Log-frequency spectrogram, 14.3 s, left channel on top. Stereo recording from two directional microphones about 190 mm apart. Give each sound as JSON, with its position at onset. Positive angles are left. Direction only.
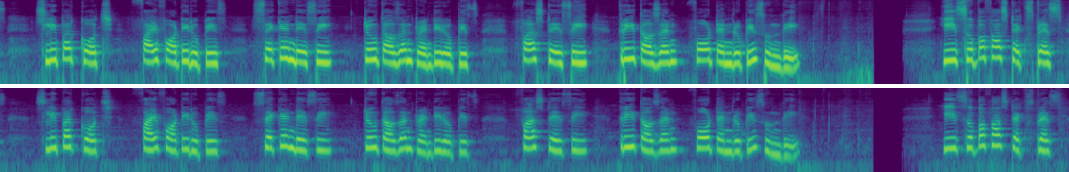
{"t": 0.5, "sound": "a woman's voice", "side_deg": 25}
{"t": 3.6, "sound": "a woman's voice", "side_deg": -5}
{"t": 4.0, "sound": "a woman's voice", "side_deg": 25}
{"t": 12.3, "sound": "a woman's voice", "side_deg": 40}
